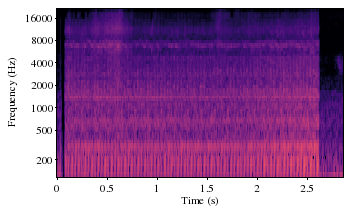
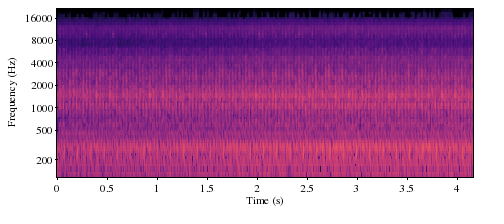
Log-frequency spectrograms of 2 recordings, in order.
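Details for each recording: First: Idling petrol car: thin, steady squeal from the alternator/air-conditioning drive belt, replaced along with tensioner and tensioner roller 37,000 km ago, then cuts off; glazed, slipping accessory belt. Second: Engine idling after the alternator/AC drive belt, replaced 37,000 km earlier and squealing, was removed and treated; even steady beat with no squeal or chirp; normal idle, no belt squeal after a few days' driving.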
